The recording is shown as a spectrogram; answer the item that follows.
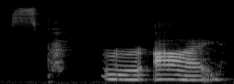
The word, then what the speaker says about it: spry: Correct, it makes a long I sound. So this word says spry, spry.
